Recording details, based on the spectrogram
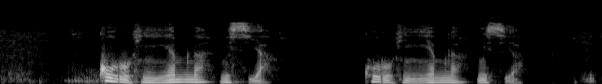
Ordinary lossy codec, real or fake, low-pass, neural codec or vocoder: Opus, 32 kbps; fake; 7.2 kHz; codec, 16 kHz, 16 kbps, FunCodec, trained on LibriTTS, 50 frames a second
